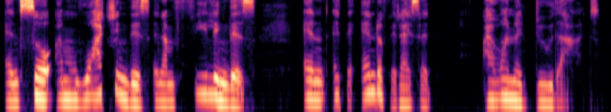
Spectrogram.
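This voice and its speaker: An older woman, a guest on a radio interview, telling her story in a measured, reflective way, a little croaky from a flu. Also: fairly low pitch, mellow, dry recording, clean studio sound. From South Africa. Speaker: actress and guest.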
